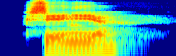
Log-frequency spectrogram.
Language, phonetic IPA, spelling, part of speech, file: Russian, [ˈksʲenʲɪjə], Ксения, proper noun, Ru-Ксения.ogg
- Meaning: a female given name, Ksenia, from Ancient Greek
